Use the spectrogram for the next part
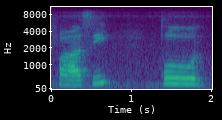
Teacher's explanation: سین کی آواز سیٹی کے ساتھ باریک ہو جائے گی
